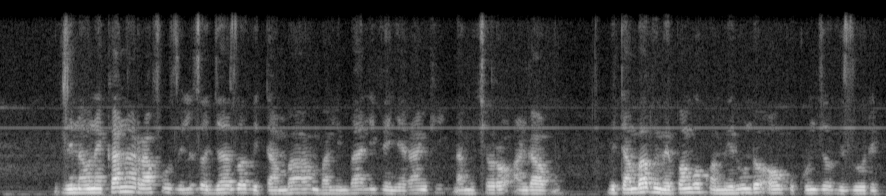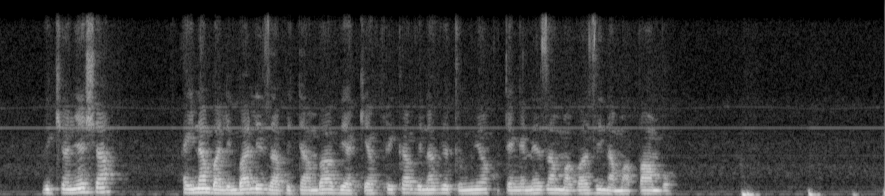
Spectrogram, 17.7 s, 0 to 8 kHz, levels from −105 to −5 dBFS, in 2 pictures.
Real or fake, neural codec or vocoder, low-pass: real; none; 7.2 kHz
